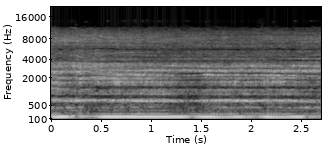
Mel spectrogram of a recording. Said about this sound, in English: Different seals make different noises. Adult male elephant seals use their long, elephant-like trunk, or proboscis, or nose, to make loud, roaring sounds, especially during mating season.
